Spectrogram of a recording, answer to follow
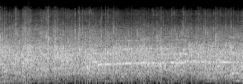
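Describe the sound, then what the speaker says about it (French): Steady, dense audience applause fills the room at a French-language Francophonie celebration, loud and continuous without pause, with no clear speech over it. "Et applaudissements, applaudissements."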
